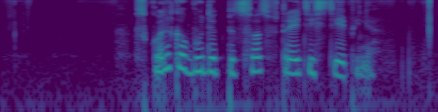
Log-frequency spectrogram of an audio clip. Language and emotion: Russian, neutral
